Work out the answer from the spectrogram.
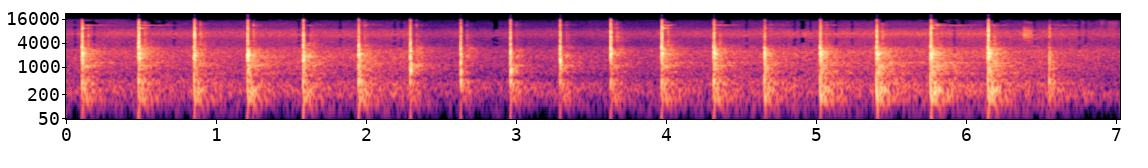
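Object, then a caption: Concrete bridge deck. A small hammer, held by a kneeling worker, taps repeatedly on solid concrete of a bridge deck next to a spalled pothole to sound the concrete. About twenty sharp, evenly paced taps are heard, each a bright, short click that dies away quickly. The concrete gives a solid sound.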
